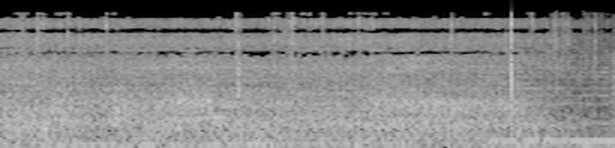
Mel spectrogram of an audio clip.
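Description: Charcoal fire in a small metal grill burning hard: a steady rushing noise with a couple of sharp crackles, about a second and a half in and again near the end.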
